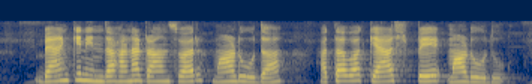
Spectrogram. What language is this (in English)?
Kannada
